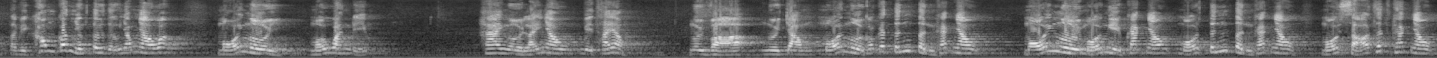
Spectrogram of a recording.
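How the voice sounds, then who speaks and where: A man, a Buddhist monk, giving a lively dharma talk with stories, speaking directly to the congregation. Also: sits high. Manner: lively, addresses audience directly. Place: temple hall. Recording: echoey temple hall, faint hum.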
